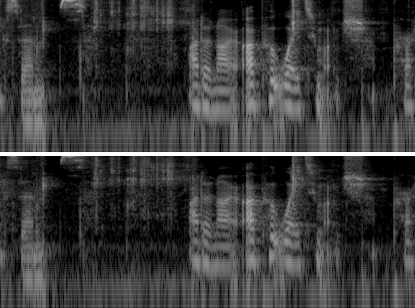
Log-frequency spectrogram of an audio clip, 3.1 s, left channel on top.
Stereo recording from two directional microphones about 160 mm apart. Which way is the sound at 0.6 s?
40° left (ahead or behind).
